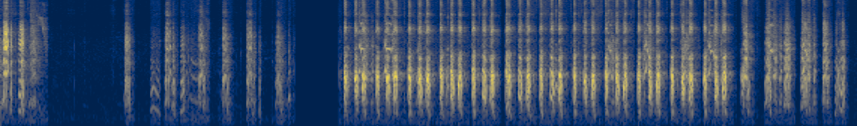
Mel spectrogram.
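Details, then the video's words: A farmed chukar opens with a few scattered clucks, then after a pause breaks into a rapid rhythmic run of chuk notes, over two per second, steady and insistent. "Farmi chakor francolin voice |chakor ki awaaz | chakor farmi"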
